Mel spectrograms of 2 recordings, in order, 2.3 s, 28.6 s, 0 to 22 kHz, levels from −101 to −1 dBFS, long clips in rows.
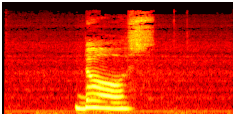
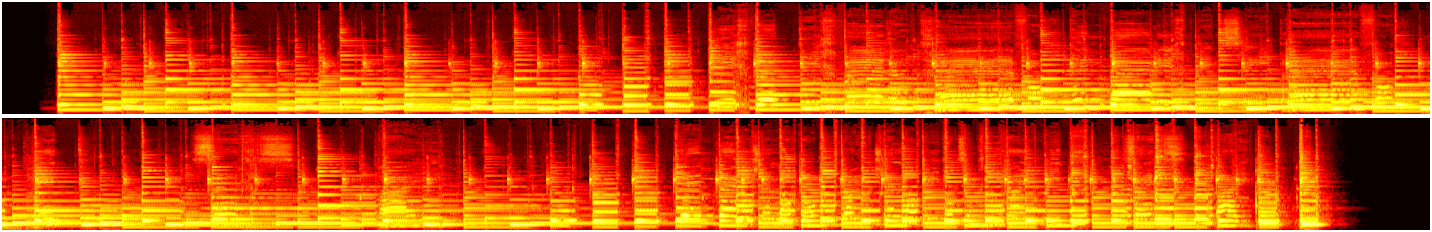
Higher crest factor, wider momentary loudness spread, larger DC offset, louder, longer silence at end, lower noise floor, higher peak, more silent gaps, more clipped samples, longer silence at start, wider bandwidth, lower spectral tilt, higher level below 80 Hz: about the same, 16 dB vs 18 dB; first, 11 LU vs 4 LU; neither; first, -15 LUFS vs -20 LUFS; second, 0.8 s vs 1.05 s; first, -47 dBFS vs -42 dBFS; about the same, -2 dBFS vs -2 dBFS; neither; neither; first, 0.75 s vs 0.55 s; second, 16 kHz vs over 20 kHz; second, -4 dB/octave vs -5.5 dB/octave; first, -50 dBFS vs -60 dBFS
